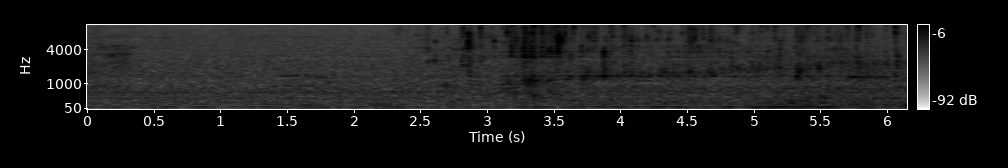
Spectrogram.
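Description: Liquid pours through a metal strainer into a glass.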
